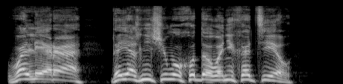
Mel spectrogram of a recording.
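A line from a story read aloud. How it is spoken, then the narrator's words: Corpse shouting. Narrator (Russian): труп закричал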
